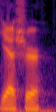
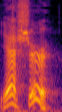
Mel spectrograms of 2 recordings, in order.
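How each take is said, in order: First: It is said flatly, without any excitement. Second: It is said with enthusiastic, lively energy. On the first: The speaker agrees reluctantly. "that's like I'm not excited at all" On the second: The speaker is glad to agree. "it's very enthusiastic"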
